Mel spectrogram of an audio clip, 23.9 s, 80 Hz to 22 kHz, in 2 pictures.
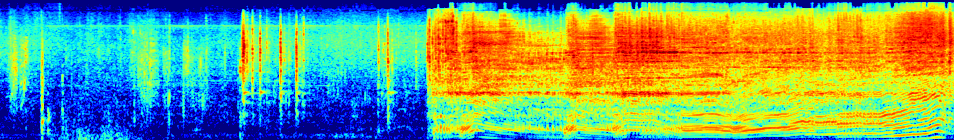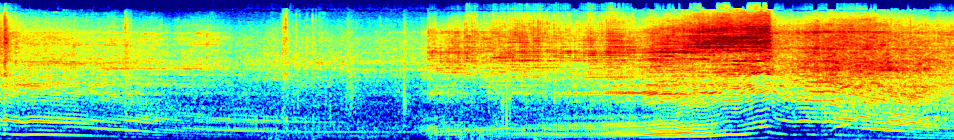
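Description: A Kawasaki KX100 two-stroke dirt bike engine, loud and close, idling and then revving hard again and again, its high whining pitch sweeping up and down through the power band.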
